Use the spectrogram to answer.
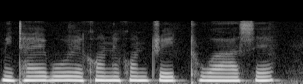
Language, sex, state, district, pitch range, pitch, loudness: Assamese, female, Assam, Kamrup Metropolitan, 180-185 Hz, 185 Hz, -11 LUFS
